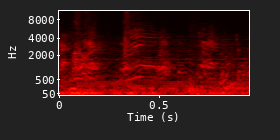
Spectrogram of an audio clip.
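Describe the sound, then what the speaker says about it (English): Elder rooster in the video game Slime Rancher, a short burst of gargling, clucking fowl calls, close and fairly loud over steady in-game background sound. "it's an elder rooster."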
